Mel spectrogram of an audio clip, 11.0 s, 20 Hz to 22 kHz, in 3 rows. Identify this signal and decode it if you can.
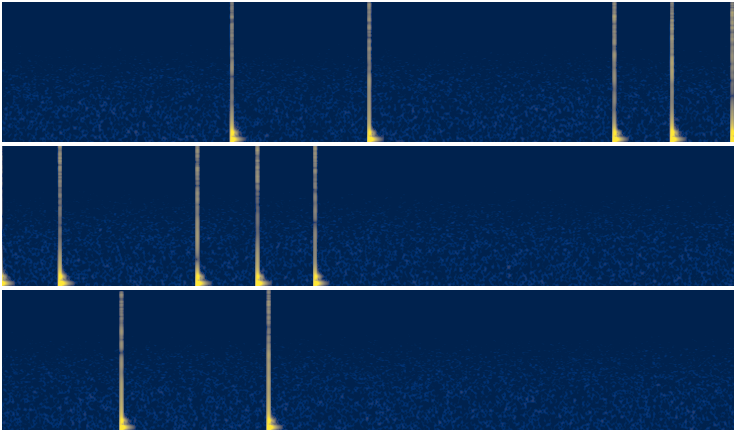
Tap code, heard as knocks on a wall, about 3 knocks a second. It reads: AS A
